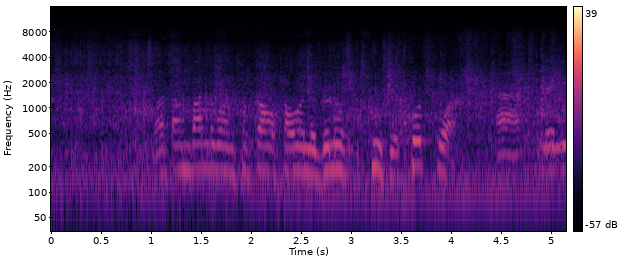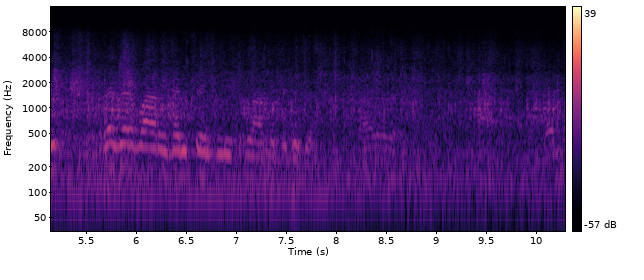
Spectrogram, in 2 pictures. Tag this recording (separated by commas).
Bicycle, Speech, Vehicle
